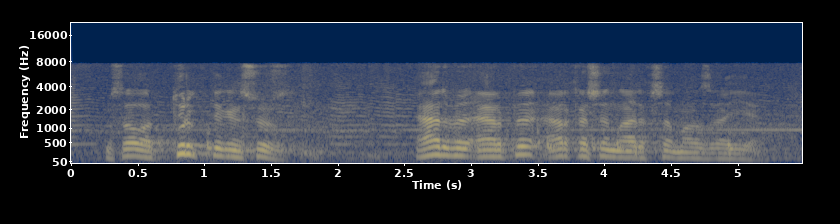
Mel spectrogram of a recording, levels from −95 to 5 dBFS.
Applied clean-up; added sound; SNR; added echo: none; Buzz; 14 dB; none.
